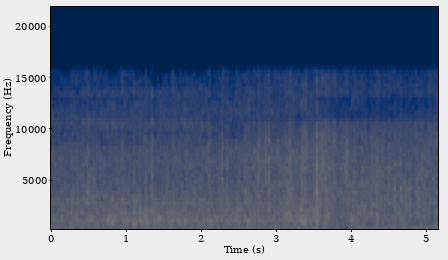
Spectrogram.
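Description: Tyres rumble over a dirt road.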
